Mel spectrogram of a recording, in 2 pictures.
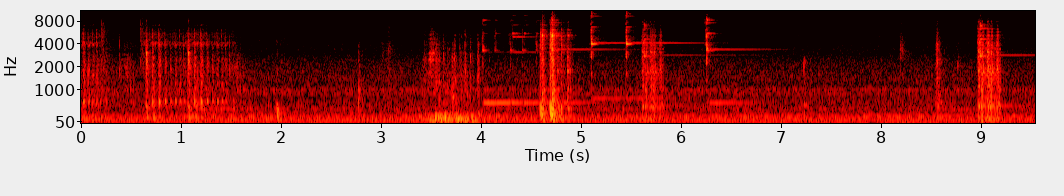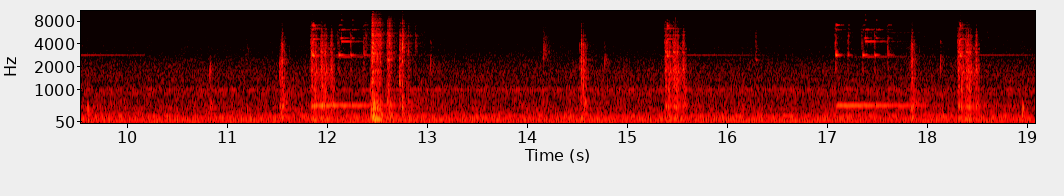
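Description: A pinball machine plays short electronic chimes.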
